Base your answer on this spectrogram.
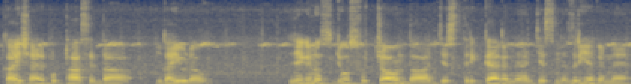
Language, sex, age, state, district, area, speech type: Dogri, male, 18-30, Jammu and Kashmir, Reasi, rural, spontaneous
